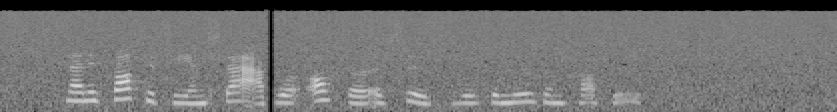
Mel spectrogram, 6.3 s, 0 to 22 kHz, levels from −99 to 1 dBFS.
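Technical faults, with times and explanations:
Throughout, low bit depth with dither: the speech is rounded to only 5 bits after dither is added, so the error becomes a steady, even hiss nearly as loud as the speech.
1.97–2.07 s, damaged data in a compressed stream: corrupted frames after "faculty and" make the decoder lose sync and hunt for a header, giving a brief glitch before "will also assist with".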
